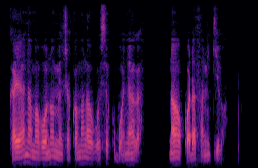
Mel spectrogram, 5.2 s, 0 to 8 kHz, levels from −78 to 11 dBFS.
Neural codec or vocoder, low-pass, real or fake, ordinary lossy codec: none; 7.2 kHz; real; AAC, 32 kbps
